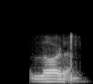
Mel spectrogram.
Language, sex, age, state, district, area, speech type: Kashmiri, male, 45-60, Jammu and Kashmir, Anantnag, rural, conversation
